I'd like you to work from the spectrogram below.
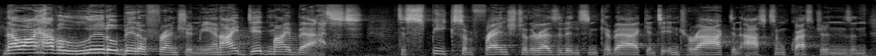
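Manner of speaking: ordinary talk, nothing marked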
